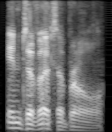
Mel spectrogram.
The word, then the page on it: intervertebral: British English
